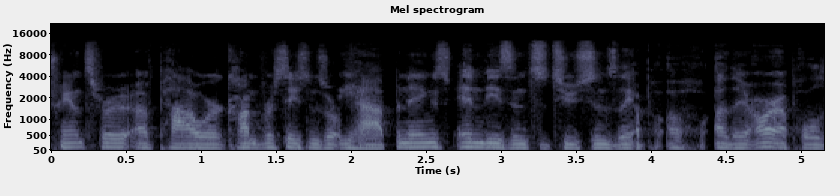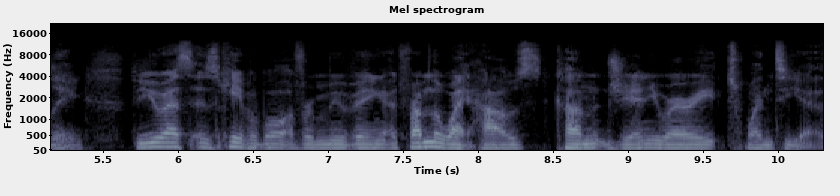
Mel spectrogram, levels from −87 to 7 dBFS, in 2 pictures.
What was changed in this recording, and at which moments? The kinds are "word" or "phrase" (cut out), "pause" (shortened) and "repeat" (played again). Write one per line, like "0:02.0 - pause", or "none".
0:01.9 - word
0:02.6 - word
0:03.9 - word
0:06.3 - word
0:07.5 - phrase
0:08.5 - pause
